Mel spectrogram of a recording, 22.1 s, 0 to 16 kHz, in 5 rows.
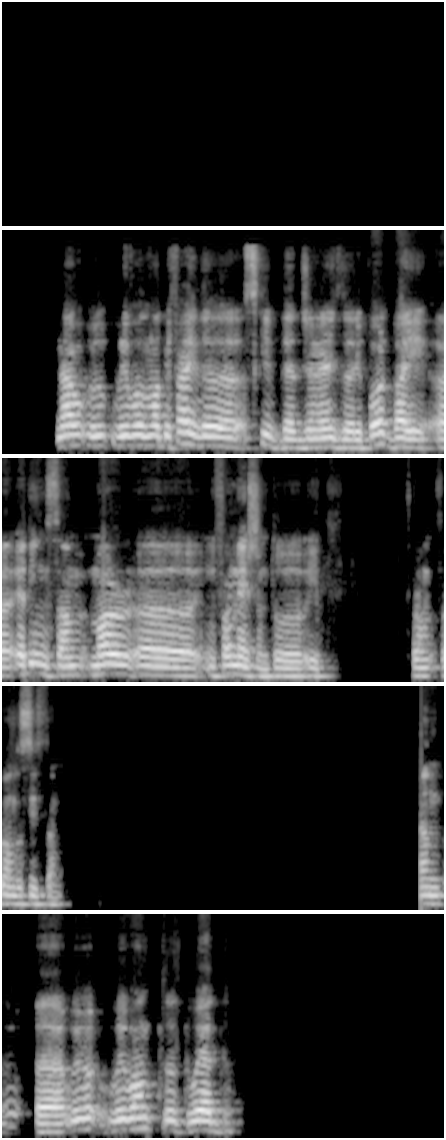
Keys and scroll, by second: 5.1-5.8 typing.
